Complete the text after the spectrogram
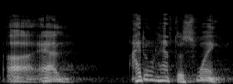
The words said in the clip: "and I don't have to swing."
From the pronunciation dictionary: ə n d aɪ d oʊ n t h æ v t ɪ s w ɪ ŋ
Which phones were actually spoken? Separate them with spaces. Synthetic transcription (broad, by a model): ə n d aɪ d oʊ n t h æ f t ɪ s w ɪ ŋ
